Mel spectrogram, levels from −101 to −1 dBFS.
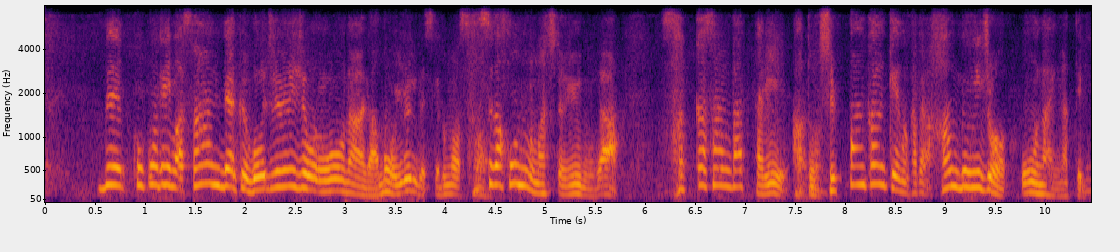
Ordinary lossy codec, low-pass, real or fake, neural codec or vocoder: Opus, 16 kbps; 7.2 kHz; fake; codec, 44.1 kHz, 2.6 kbps, DAC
